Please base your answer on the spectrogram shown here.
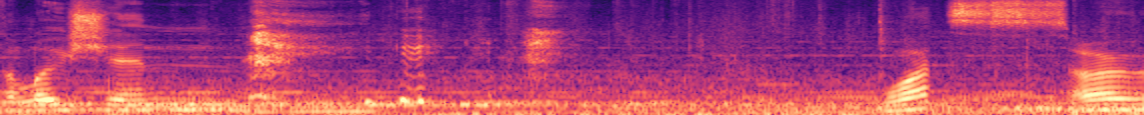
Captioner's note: Ellie laughs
